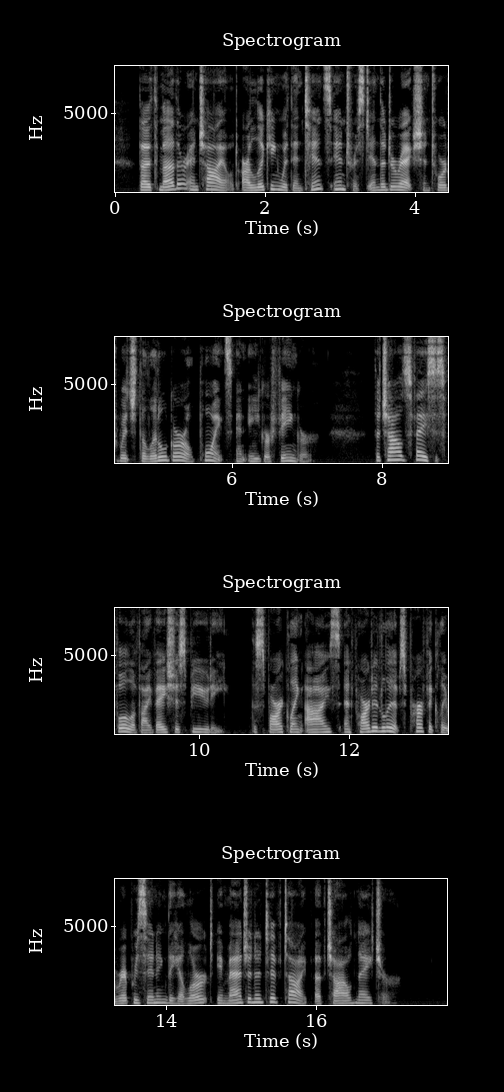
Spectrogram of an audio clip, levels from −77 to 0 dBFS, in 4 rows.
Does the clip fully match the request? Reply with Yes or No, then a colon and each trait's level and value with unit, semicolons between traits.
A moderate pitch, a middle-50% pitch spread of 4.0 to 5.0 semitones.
Yes: medium, 180 Hz; average, 4.7 semitones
